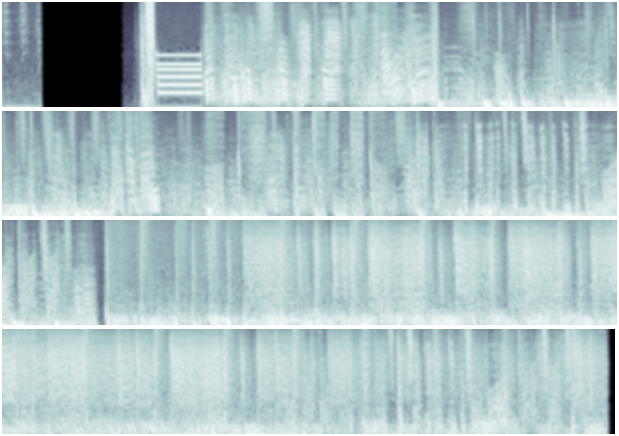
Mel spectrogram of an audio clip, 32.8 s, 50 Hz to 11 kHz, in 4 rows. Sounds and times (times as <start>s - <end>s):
Music: 2.7s - 32.7s.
